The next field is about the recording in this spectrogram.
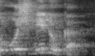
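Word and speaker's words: أشهدك: Allahumma inni amsaytu, ushhiduka. Allahumma inni amsaytu, ushhiduka. Ush, ush. Make sure you get that. Ushhiduka with the sukun.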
